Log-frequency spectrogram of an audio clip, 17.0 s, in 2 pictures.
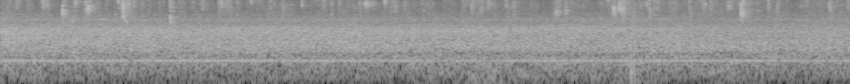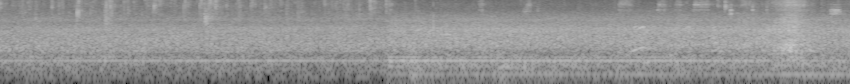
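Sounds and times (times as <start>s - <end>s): wagons clicking and rattling: 0.0s - 12.4s
freight train rolling rumble: 0.0s - 17.0s.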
